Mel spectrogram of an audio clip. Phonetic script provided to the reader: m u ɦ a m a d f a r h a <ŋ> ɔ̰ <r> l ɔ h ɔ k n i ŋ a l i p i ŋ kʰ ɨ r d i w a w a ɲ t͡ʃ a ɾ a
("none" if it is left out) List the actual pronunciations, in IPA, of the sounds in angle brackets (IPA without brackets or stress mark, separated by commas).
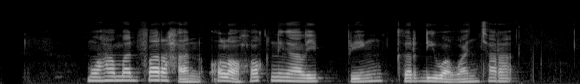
n, none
